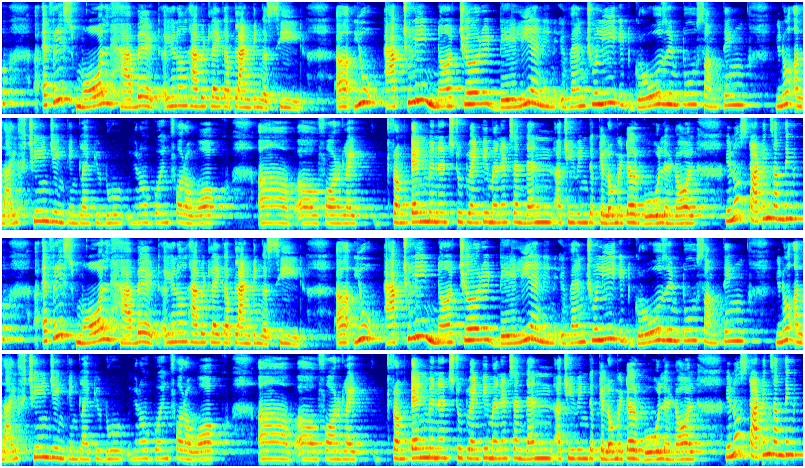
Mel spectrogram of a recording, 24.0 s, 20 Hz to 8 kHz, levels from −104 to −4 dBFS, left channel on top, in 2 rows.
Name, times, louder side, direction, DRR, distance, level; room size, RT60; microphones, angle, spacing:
voice 1, 0.0-11.2 11.6-15.2 15.5-17.3 17.9-23.9, equal, 5° right, 8 dB, 0.5 m, -26 dB
12.0 x 5.8 x 6.1 m, 1.1 s
head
